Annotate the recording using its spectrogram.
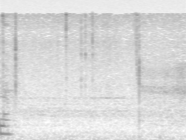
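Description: A few faint, sparse clicks of a plastic locking stitch marker being clipped back into crochet stitches.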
